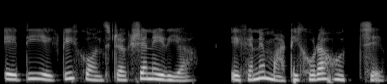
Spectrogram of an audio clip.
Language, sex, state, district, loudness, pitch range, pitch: Bengali, female, West Bengal, North 24 Parganas, -21 LUFS, 205-250 Hz, 220 Hz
